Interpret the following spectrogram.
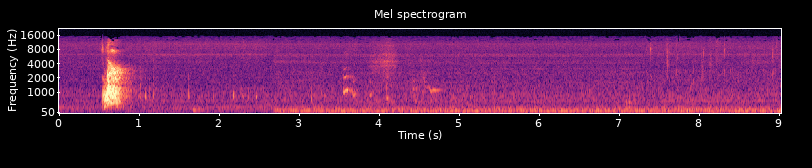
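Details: A four-week-old Cairn Terrier puppy from a litter of five lets out a single loud, sharp yelp-like bark, then faint squeaky noises over a low, steady background hum.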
